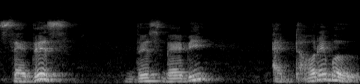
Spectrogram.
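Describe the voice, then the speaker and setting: With a high pitch, a man talks at a very slow pace. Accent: Sindhi. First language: Sindhi. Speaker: English teacher on video. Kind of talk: casual tutorial talk to camera.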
